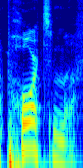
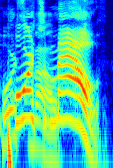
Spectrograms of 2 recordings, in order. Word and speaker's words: Portsmouth: the way back prior to la you from portsmouth virginia i appreciate you knowing how to say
